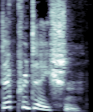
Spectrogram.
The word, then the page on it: depredation: British English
